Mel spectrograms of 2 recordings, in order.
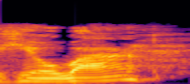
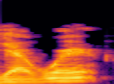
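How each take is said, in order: First: The name is said as 'Jehová'. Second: The name is said as 'Yahweh'.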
